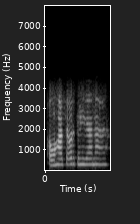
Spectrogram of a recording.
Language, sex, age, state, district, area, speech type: Urdu, female, 30-45, Bihar, Saharsa, rural, conversation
